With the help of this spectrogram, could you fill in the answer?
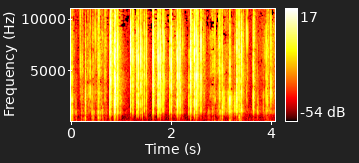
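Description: Long nails tap and scratch the back of a Nintendo Switch Lite in a mint plastic case held close to the mic. The result is a rapid, uneven run of crisp, bright clicks and crinkly scrapes that die away almost instantly, with very little low end.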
